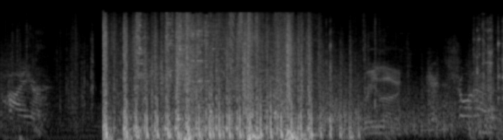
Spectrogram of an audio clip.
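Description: A rifle fires rapid bursts of shots up close.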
